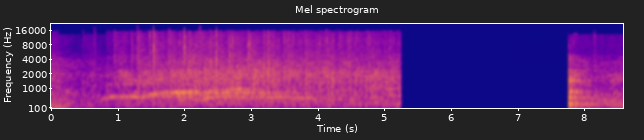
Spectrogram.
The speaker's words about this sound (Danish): Men nu starter vi med at give dem en kæmpe klapsalve. Her kommer danserne fra Burma!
